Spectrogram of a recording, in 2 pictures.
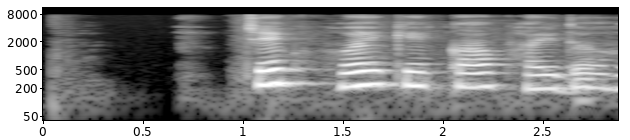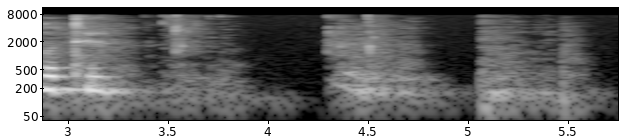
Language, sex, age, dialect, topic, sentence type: Chhattisgarhi, female, 31-35, Central, banking, question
